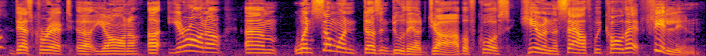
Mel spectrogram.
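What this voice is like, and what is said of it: Put-on Southern American accent. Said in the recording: “you have to have a southern accent”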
